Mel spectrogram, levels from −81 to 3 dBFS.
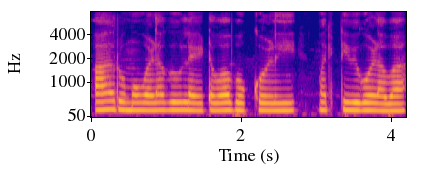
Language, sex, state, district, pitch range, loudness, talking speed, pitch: Kannada, female, Karnataka, Bidar, 210-220 Hz, -14 LUFS, 115 wpm, 215 Hz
